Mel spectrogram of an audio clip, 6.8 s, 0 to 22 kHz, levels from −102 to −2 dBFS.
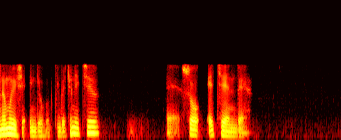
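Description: The iLBC codec runs through the whole clip. Everything above 4 kHz is gone, and the speech has a plainly audible rough, synthetic edge from coding each frame's excitation on its own. The sound fits the 15.2 kbps mode with 20 ms frames.

Lost iLBC frames occur at 1.12 to 1.14 s and at 4.50 to 4.52 s. Each gap is about 20 ms, consistent with a single dropped frame. The decoder fills it by repeating the last pitch cycle blended with noise, producing a brief buzzy, held vowel before normal speech resumes almost immediately.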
